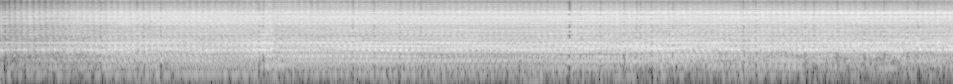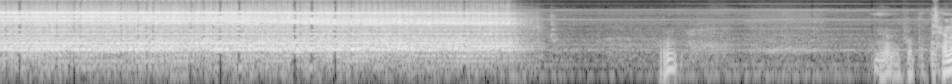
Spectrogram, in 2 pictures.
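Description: Irish bog oak blank turning on a wood lathe as a tenon is squared off, a loud, steady scraping and cutting roar lasting about fifteen seconds before stopping abruptly, followed by a few faint knocks and handling sounds.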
